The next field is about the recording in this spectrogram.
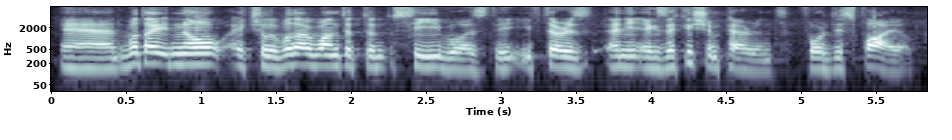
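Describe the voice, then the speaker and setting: A man's voice: a little high, fairly even intonation, a little fast, a little mellow. A man giving a technical conference talk, hesitant, with many fillers and restarts. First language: Turkish. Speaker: conference speaker.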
